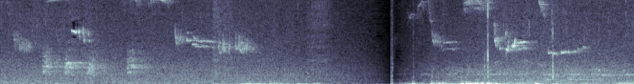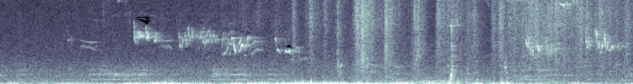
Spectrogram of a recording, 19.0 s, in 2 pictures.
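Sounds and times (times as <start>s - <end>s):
songbirds warbling: 0.2s - 3.9s, 6.0s - 9.6s, 10.2s - 14.2s, 16.7s - 19.0s
low rustling noise: 13.8s - 19.0s.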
